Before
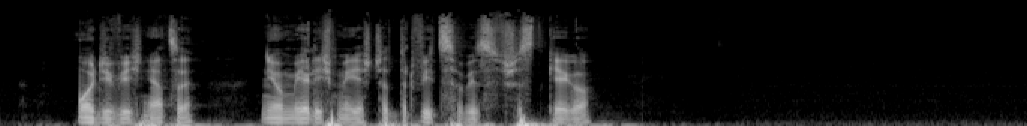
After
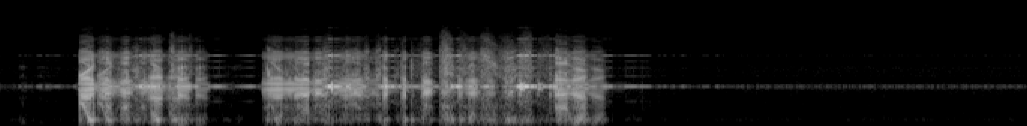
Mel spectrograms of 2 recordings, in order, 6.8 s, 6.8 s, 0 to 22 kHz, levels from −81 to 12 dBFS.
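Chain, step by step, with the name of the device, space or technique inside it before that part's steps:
0:01.22–0:02.48: parametric band 1,200 Hz −6.5 dB 2.3 octaves
single-tap delay 120 ms −11 dB
ring modulator pedal into a guitar cabinet (ring modulator with a square carrier 1,400 Hz; loudspeaker in its box 110–3,500 Hz, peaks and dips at 150 Hz +8 dB, 210 Hz −4 dB, 380 Hz −9 dB, 700 Hz −7 dB, 1,700 Hz −4 dB, 2,600 Hz +5 dB)

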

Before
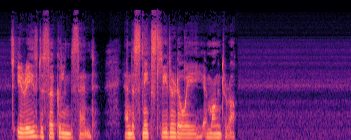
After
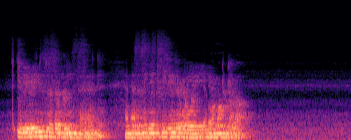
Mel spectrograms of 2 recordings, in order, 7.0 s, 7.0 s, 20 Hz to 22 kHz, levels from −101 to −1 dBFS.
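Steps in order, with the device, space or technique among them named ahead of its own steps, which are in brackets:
television next door (downward compressor 5 to 1, threshold −22 dBFS, peak gain reduction 9 dB; low-pass filter 340 Hz 12 dB per octave; convolution reverb RT60 0.60 s, pre-delay 102 ms, DRR −5 dB)
level +8.5 dB

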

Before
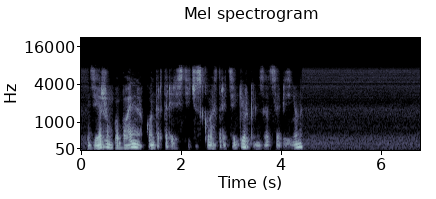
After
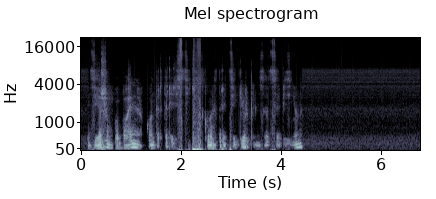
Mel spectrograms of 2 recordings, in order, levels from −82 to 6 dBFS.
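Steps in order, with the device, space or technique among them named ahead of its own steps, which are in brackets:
record under a worn stylus (stylus tracing distortion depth 0.2 ms; surface crackle 30 per second −34 dBFS; pink noise bed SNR 41 dB)
0:02.14–0:03.00: spectral tilt −3 dB per octave
level −1.5 dB

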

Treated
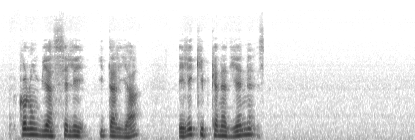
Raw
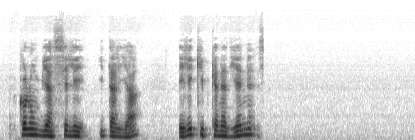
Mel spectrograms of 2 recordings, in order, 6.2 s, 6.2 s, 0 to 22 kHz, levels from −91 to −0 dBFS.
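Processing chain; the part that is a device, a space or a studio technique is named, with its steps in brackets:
parallel compression (in parallel at −4.5 dB: downward compressor, threshold −35 dBFS, peak gain reduction 22.5 dB)
on the sum: level −6 dB

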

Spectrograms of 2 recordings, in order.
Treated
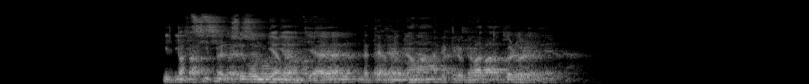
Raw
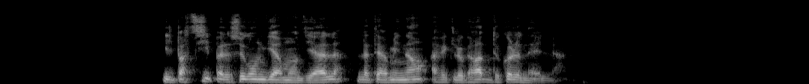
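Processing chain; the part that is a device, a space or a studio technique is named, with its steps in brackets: bathroom (convolution reverb RT60 0.65 s, pre-delay 93 ms, DRR −1.5 dB)
level −4.5 dB

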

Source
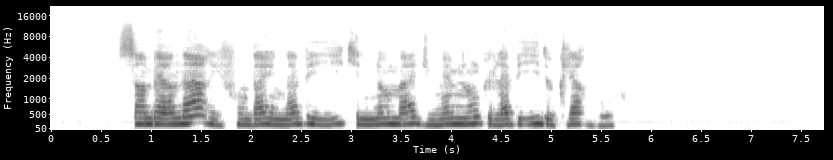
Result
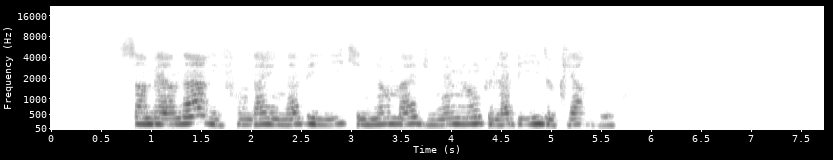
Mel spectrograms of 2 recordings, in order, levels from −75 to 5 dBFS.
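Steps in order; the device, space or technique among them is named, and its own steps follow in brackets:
string-machine ensemble chorus (string-ensemble chorus; low-pass filter 4,300 Hz 12 dB per octave)
level −6 dB

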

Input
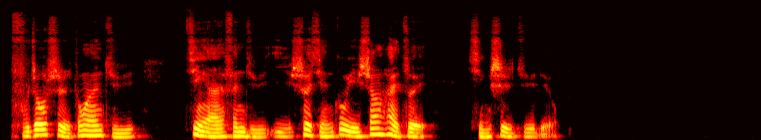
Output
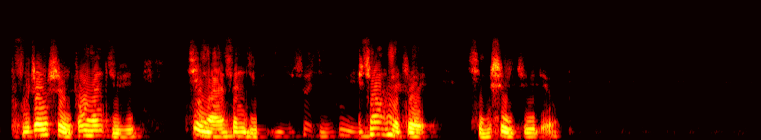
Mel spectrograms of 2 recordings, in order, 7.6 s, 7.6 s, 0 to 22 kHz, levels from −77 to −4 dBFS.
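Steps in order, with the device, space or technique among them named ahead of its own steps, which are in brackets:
0:02.57–0:03.60: guitar amp tone stack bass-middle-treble 6-0-2
vibe pedal into a guitar amplifier (phaser with staggered stages 4.3 Hz; tube saturation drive 22 dB, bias 0.6; loudspeaker in its box 85–4,300 Hz, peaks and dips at 140 Hz −6 dB, 240 Hz +9 dB, 570 Hz +7 dB, 840 Hz −9 dB, 1,400 Hz −6 dB, 2,600 Hz +4 dB)
level +7.5 dB

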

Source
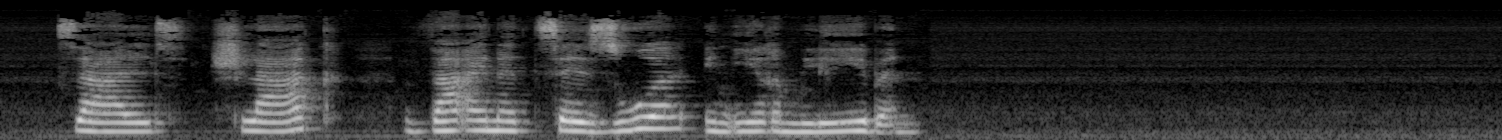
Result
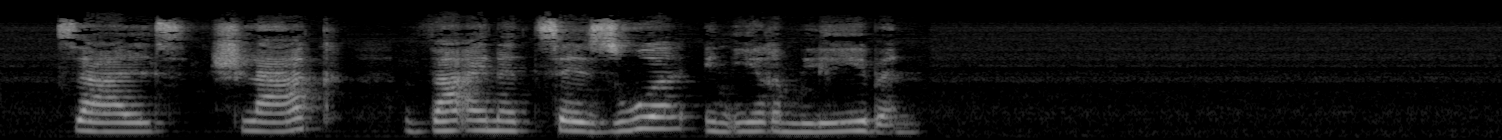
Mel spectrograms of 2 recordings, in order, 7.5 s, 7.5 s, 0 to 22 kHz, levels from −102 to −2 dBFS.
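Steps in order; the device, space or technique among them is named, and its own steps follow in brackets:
0:00.70–0:01.43: thirty-one-band graphic EQ 630 Hz −12 dB, 2,500 Hz +9 dB, 10,000 Hz +8 dB
piezo pickup straight into a mixer (low-pass filter 7,900 Hz 12 dB per octave; first difference)
level +2 dB

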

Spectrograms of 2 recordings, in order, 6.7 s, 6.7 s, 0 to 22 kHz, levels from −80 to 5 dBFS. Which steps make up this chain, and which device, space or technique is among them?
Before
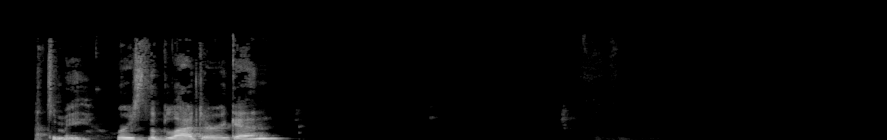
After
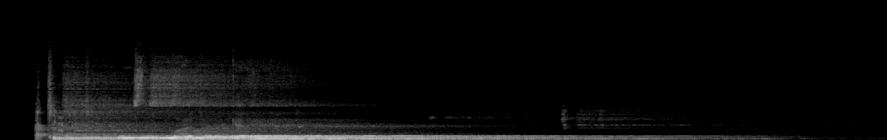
gain on a spectral selection 0:00.47–0:02.16, 730–5,400 Hz −27 dB
station announcement (band-pass filter 300–4,800 Hz; parametric band 2,300 Hz +11 dB 0.31 octaves; loudspeakers that aren't time-aligned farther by 44 metres −12 dB, 96 metres −9 dB; convolution reverb RT60 4.7 s, pre-delay 100 ms, DRR −1.5 dB)
single-tap delay 879 ms −21.5 dB

